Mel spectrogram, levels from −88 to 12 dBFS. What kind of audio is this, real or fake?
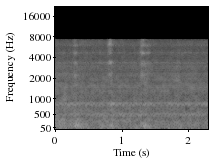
fake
